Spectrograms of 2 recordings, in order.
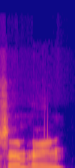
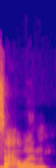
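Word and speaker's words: Samhain: that it was used in the Festival of Sam Hayne uh bro what it's pronounced sa sa don't don't ask me why I don't know I don't know why it's spelled Sam Haye but it's pronounced Sal I promise get it uh in the Adventure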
